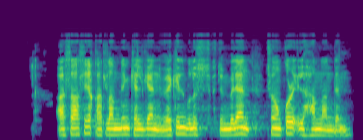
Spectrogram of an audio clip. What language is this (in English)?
Uyghur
